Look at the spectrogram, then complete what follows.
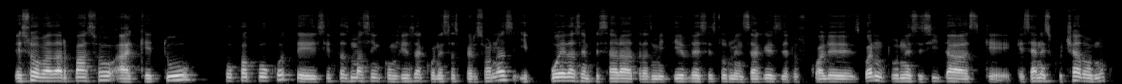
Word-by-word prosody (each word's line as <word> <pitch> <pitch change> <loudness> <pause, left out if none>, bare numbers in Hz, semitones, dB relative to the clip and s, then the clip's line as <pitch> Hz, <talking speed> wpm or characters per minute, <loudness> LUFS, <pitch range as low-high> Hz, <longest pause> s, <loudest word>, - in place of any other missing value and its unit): eso 145 +6 +3
va 160 - +6
a - - +5
dar 160 0 +4
paso 170 +4 +1
a 135 -1 +1
que 140 - -2
tú, 205 +10 +3 0.2
poco 165 +1 -3
a 170 0 -4
poco, 175 +6 -1
te 135 -7 +2
sientas 150 +3 -7
más 155 0 -2
en 160 -2 -3
confianza 145 +2 -2
con 140 -2 -3
esas 140 0 -7
personas 155 +11 0
y 135 - -6 0.2
puedas 170 +1 +5
empezar 140 -1 -1
a 140 -1 +4
transmitirles 130 +2 -1
estos 140 0 -4
mensajes 135 +2 -1
de 125 - -3
los 120 - -13
cuales, 135 -2 0
bueno, 180 +1 +2
tú 145 - -4
necesitas 140 -1 0
que - - -7
que 120 - -8
sean 155 +3 +1
escuchados, 150 +2 0
¿no? 160 +4 -4
145 Hz, 200 wpm, -21 LUFS, 135-165 Hz, 0.2 s, va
